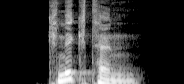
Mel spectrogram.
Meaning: inflection of knicken: 1. first/third-person plural preterite 2. first/third-person plural subjunctive II
- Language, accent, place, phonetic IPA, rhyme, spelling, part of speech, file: German, Germany, Berlin, [ˈknɪktn̩], -ɪktn̩, knickten, verb, De-knickten.ogg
